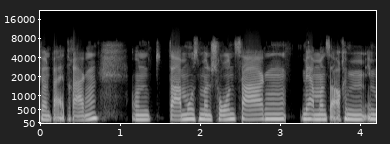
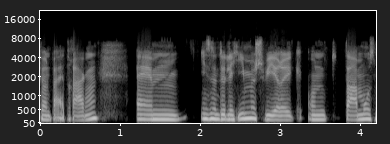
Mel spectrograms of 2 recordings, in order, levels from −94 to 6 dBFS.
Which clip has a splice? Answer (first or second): first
